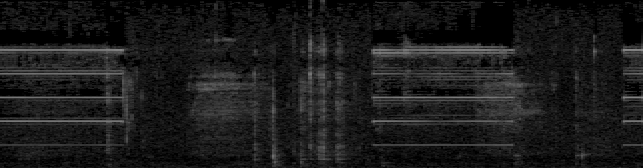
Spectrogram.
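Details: Whirlpool microwave not heating, magnetron suspected: clear high steady meter beeps in two long pulses about a second apart during diode test; per the repairer, a beep from the capacitor end to ground means a bad diode.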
